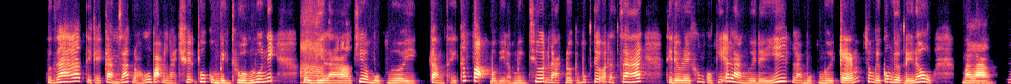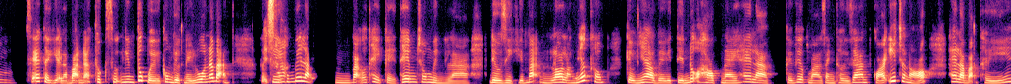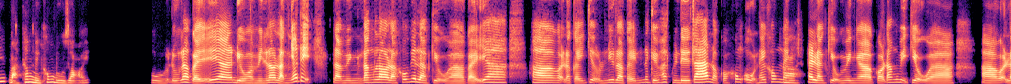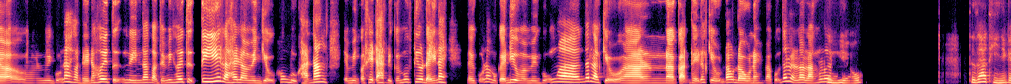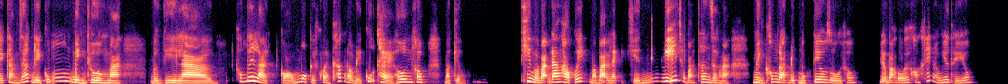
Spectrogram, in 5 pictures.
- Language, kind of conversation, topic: Vietnamese, advice, Bạn nên làm gì khi lo lắng và thất vọng vì không đạt được mục tiêu đã đặt ra?
- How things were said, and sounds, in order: tapping; other background noise; "khoảnh khắc" said as "khoẳng khách"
